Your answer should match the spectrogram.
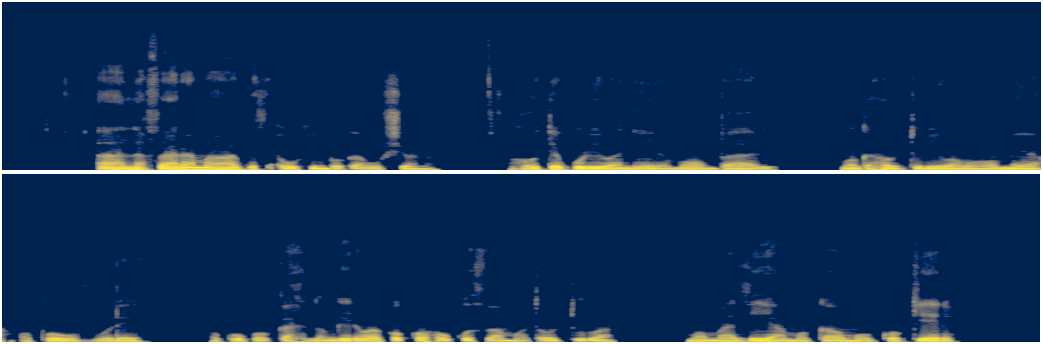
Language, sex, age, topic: Oshiwambo, male, 18-24, agriculture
